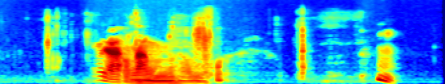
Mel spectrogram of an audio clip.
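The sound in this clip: Soy-sauce-flavoured jerky crunches between the teeth in a few short, dry bites. A person talks between the chewing sounds, with one crunch before the talk and a couple after it.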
